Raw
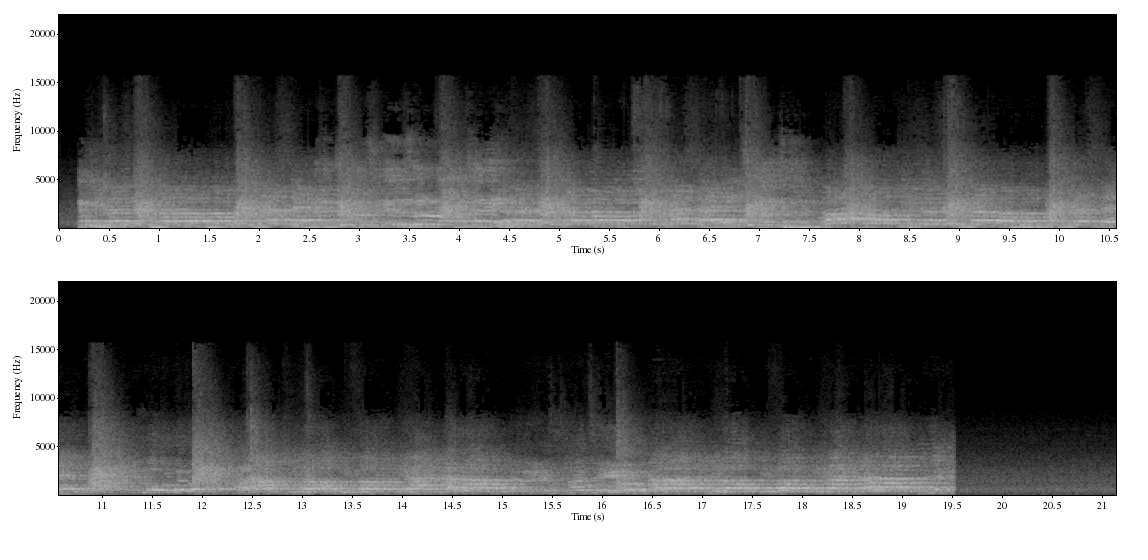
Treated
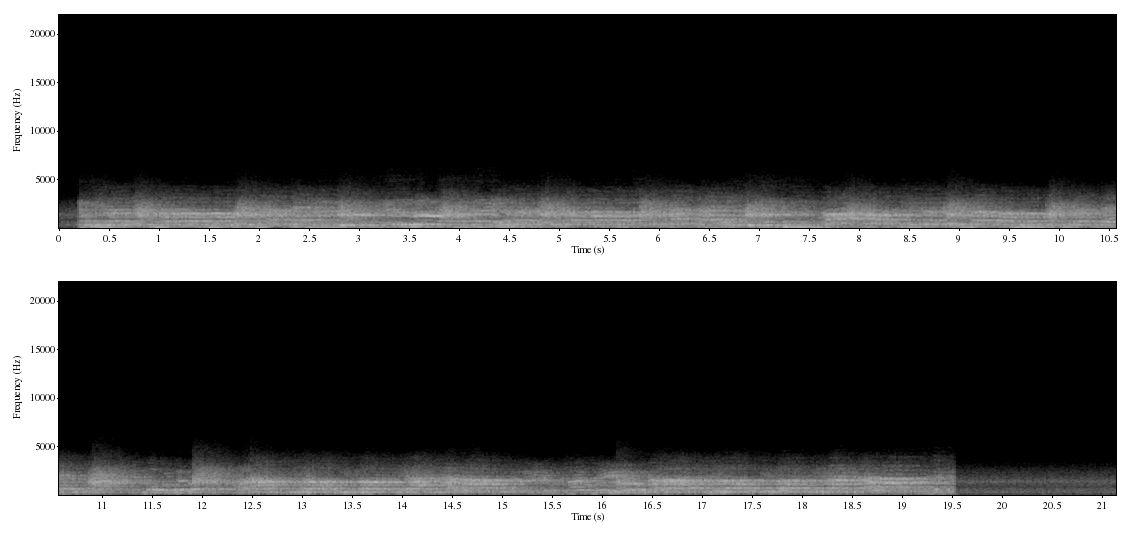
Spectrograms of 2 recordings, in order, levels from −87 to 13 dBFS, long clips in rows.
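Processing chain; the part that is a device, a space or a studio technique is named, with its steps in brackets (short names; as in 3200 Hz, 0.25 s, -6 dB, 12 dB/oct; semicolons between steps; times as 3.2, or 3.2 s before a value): sub-octave bass pedal (octaver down 1 oct, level 0 dB; speaker cabinet 82–2100 Hz, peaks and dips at 360 Hz +9 dB, 840 Hz -6 dB, 1400 Hz +9 dB); gain -5.5 dB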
